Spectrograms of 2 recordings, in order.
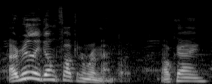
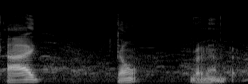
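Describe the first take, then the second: First: High, rapid, exasperated burst; defensive outburst. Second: Halting reluctance. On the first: Pressed about his first transformation, defensively exasperated. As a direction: shut the question down, fast and raised. Snaps when pressed on painful memory. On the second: Asked about his first transformation, halting and reluctant. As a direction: force it out word by word, haltingly. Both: Acted.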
